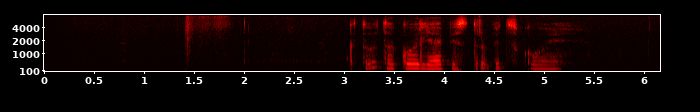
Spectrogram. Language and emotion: Russian, sad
